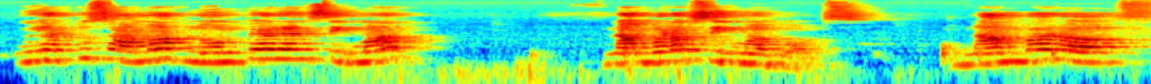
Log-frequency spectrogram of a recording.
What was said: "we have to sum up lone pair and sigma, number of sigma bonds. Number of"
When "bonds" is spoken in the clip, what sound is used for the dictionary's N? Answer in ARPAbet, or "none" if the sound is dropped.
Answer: none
